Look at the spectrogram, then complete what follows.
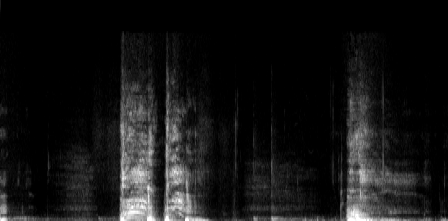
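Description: Three rough, harsh bursts of coughing and throat clearing, fairly loud: two quick ones in succession, a pause with low murmuring, then a final hacking clear.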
